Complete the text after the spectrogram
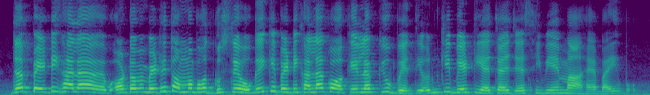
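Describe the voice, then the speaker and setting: A woman giving sarcastic, mocking roast commentary and scolding the people she talks about. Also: sits high. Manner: mocking, scolding, rapid-fire. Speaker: roast vlogger.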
